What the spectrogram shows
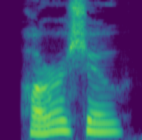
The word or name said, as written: horror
